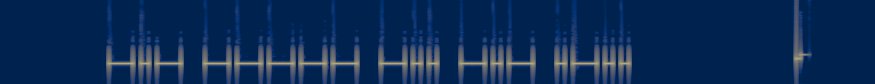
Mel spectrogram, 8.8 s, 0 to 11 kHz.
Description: Morse code, heard as a keyed tone, about 15 wpm, 700 Hz. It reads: K0DKL
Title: USA Call Signs 15wpm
